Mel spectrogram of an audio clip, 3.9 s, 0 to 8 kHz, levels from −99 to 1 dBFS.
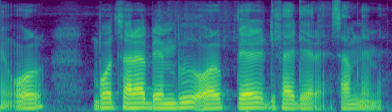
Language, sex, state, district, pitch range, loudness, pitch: Hindi, male, Arunachal Pradesh, Longding, 115-130 Hz, -16 LUFS, 125 Hz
